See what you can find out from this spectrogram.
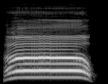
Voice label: Human Male Yell Help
